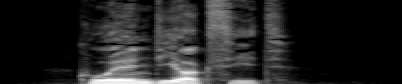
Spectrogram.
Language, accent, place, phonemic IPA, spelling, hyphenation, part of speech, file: German, Germany, Berlin, /ˌkoːlənˈdiːɔksiːt/, Kohlendioxid, Koh‧len‧di‧oxid, noun, De-Kohlendioxid.ogg
- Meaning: carbon dioxide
